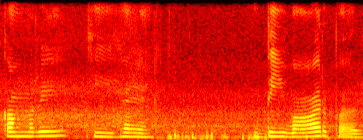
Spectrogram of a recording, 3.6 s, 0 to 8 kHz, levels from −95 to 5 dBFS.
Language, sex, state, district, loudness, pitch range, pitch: Hindi, female, Haryana, Jhajjar, -21 LUFS, 215-245 Hz, 230 Hz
